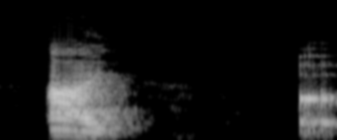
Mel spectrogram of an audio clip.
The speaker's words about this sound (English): I'm burping again. But, yo, as long as you caught it.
